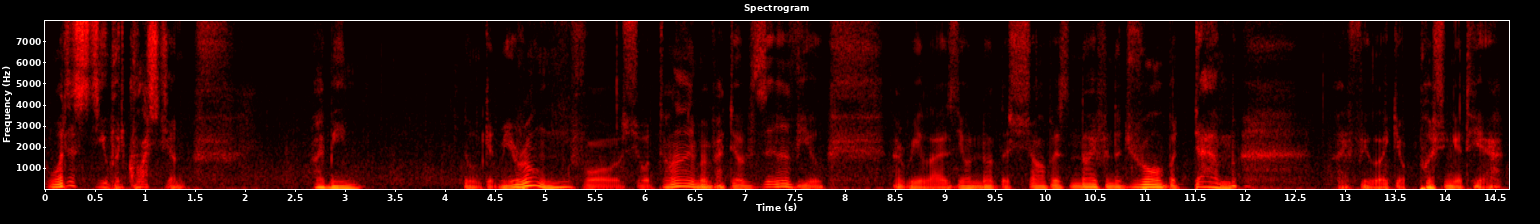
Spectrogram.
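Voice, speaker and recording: A man's voice: low voice, big pitch swings, a little slow, gravelly, warm tone, a little hiss or hum, heavily acted. A man playing a blunt, smug, creepy lovestruck stalker in an intimate boyfriend roleplay, condescending and teasing. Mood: condescending, fond. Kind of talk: boyfriend roleplay audio, intimate scripted monologue.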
